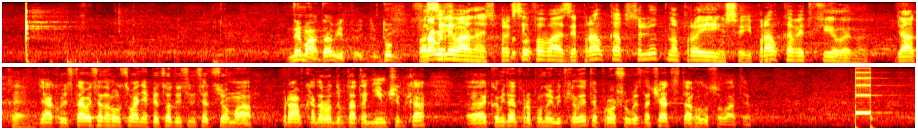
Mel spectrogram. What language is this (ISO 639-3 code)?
ukr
